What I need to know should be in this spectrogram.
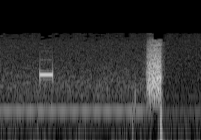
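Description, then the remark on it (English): A single short telephone keypad tone beeps as someone dials to make a phone call, over a steady low hum, followed a moment later by a brief burst of harsh noise. No one speaks. “I gotta make a couple of phone calls.”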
